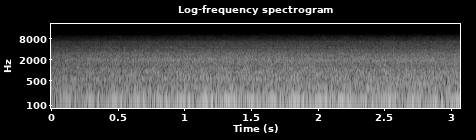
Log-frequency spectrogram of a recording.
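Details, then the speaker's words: Peterbilt 379 with ISX Cummins diesel at idle during a cylinder cutout test, injector disabled: low idle pulsing about three beats a second with a slightly uneven, lumpier note as one cylinder is cut out. "So here we can cut the cylinders out one at a time, Eli. It means we can take the power away from the injector and make that a dead hole."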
